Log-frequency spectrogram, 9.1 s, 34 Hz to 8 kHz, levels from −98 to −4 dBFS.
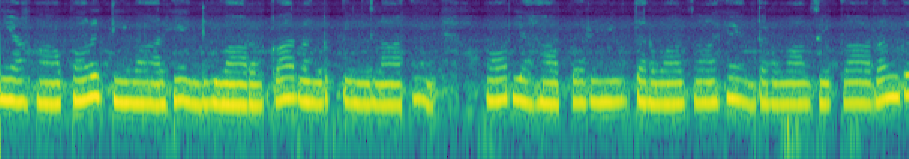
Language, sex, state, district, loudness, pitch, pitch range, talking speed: Hindi, female, Odisha, Khordha, -14 LUFS, 235 Hz, 230-255 Hz, 120 wpm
